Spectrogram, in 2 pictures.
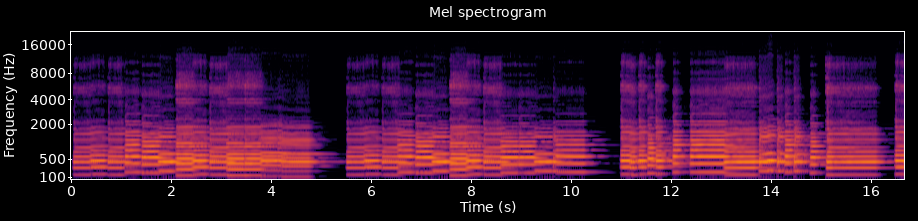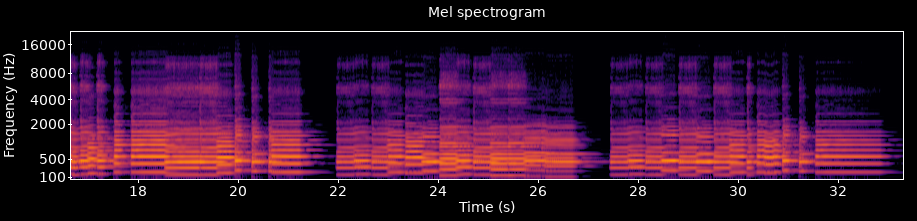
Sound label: Bassoon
